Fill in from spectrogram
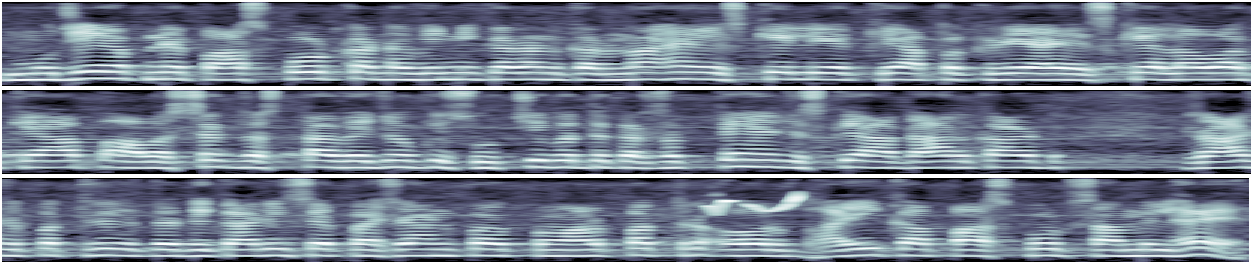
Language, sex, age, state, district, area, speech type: Hindi, male, 45-60, Uttar Pradesh, Sitapur, rural, read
